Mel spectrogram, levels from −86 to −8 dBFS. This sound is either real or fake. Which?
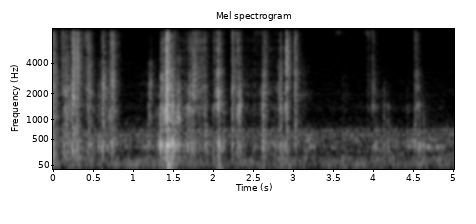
real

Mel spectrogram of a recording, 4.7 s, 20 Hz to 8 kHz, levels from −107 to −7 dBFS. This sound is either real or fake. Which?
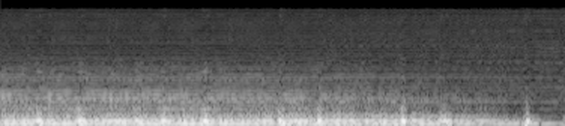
fake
